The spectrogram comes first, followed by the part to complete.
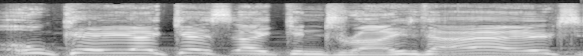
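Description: A man performs a put-on character voice, high-pitched and fairly bright, with lively intonation at a slow pace. Faint music sits in the background.

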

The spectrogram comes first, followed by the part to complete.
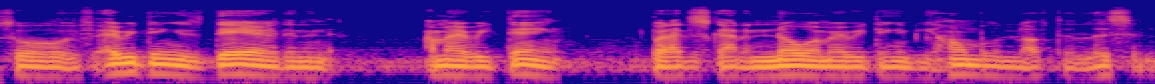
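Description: A man's very deep, low voice at a very fast pace, in a New York accent. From Brooklyn, New York. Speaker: film festival founder. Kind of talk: interview. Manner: animated.

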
